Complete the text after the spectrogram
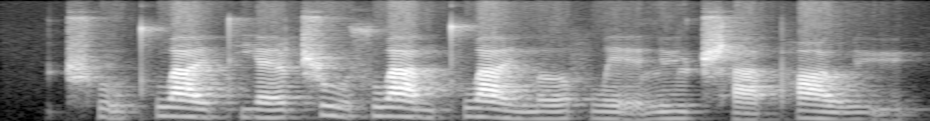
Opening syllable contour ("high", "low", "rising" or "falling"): low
